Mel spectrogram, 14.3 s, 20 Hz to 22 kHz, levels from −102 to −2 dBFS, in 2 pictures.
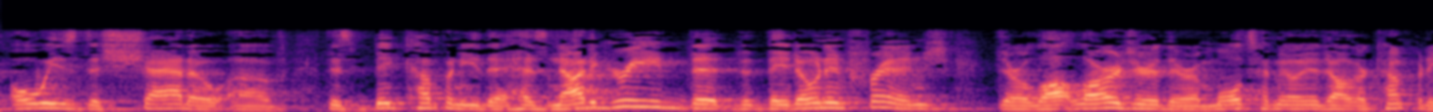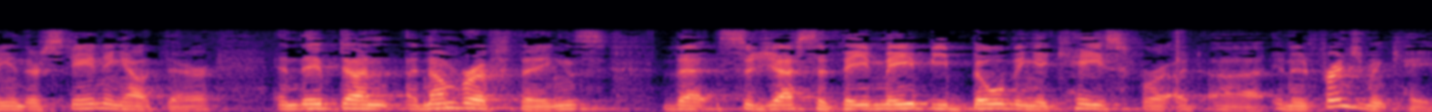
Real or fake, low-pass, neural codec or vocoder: real; 7.2 kHz; none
